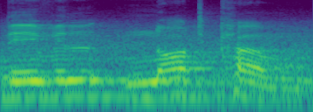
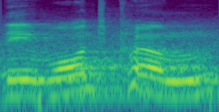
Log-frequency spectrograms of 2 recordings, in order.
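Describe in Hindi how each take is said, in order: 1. नकारात्मक शब्द दो अलग शब्दों में बोला जाता है। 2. नकारात्मक शब्द एक छोटे शब्द में संक्षिप्त हो जाता है।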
